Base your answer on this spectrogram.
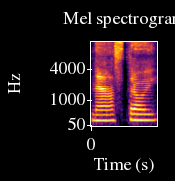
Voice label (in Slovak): "nástroj", Slovenské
